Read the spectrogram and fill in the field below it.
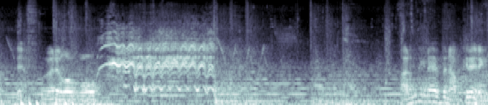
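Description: A horse whinnies loudly in the video game Mount & Blade Bannerlord, one long wavering neigh in the middle with a second shorter call near the end, over hoof sounds and a man's speech.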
